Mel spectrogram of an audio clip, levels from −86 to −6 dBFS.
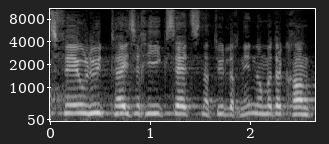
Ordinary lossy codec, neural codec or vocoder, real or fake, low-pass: none; none; real; none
